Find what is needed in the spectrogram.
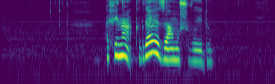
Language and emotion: Russian, sad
